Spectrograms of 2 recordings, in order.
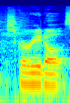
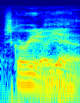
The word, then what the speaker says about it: Scorito: Scorrito. Sign up. – Scorrito. – Scorrito, Scorrito. How do you spell it? S-C-O-R-I-T-O? – It's like Dorito. – Like Dorito Scorrito.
